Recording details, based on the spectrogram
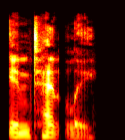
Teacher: This adverb has three syllables and the stress is on that second syllable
